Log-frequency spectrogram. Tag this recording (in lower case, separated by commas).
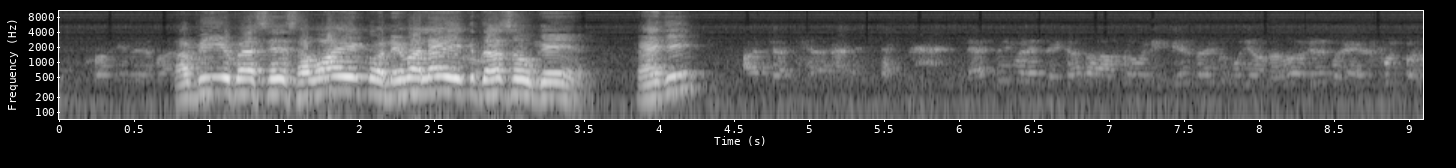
speech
